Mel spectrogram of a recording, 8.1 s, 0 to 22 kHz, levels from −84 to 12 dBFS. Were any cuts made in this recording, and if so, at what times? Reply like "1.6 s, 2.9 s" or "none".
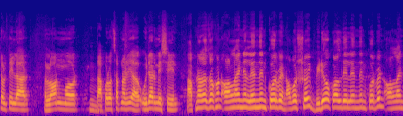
3.7 s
